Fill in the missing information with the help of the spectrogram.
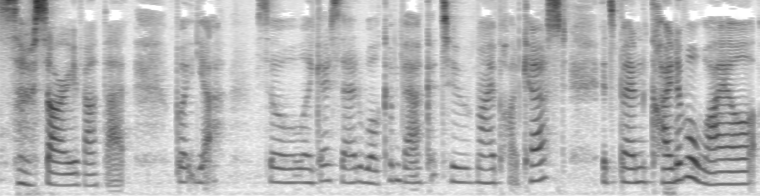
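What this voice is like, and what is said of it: Sick, rough-sounding voice. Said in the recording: “I'm gonna apologize in advance for my voice ... I got sick ... my voice sounds a little awful”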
